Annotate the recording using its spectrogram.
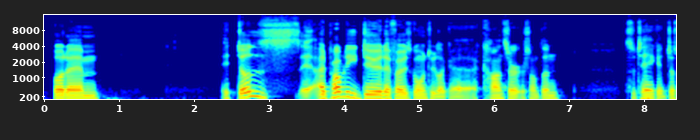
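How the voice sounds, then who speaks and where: Recorded very cleanly against a silent background, a man with an Irish accent speaks in a dark, mellow tone. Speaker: podcast host. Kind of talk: casual monologue. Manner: rambling, repetitive.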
